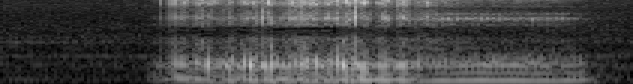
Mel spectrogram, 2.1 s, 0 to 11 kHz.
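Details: Dozing Pomeranian, Hiroshima, 4 November 2015: one sustained snore about one and a half seconds long, rough and rattling at first, then smoothing into a steady low drone before stopping.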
